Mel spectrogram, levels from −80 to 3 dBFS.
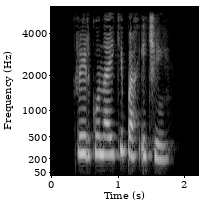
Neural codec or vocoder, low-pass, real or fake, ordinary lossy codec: none; 5.4 kHz; real; AAC, 48 kbps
